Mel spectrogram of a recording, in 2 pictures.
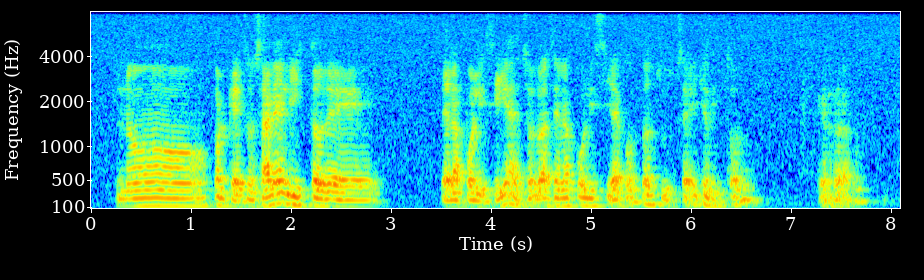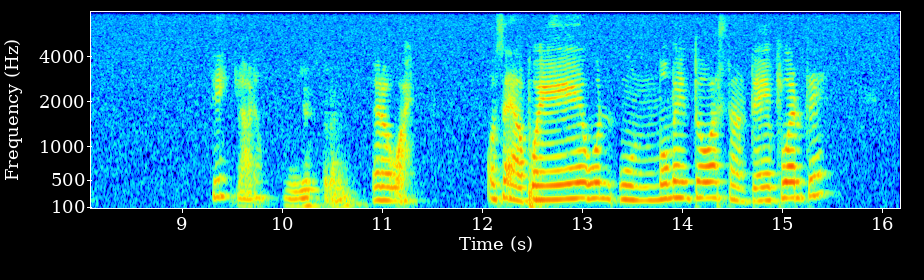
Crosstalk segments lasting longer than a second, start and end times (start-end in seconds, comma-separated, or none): none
